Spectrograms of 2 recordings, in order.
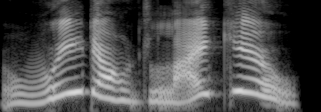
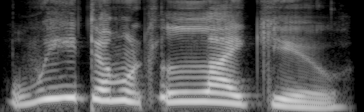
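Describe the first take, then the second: First: High, slow parrot echo; parrot copying. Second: Put-on high, slow little-girl voice; girl's voice. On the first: Acted. Parrot copying Ella to tease her, high parrot voice. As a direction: parrot mimicking the girl word for word. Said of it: "Parrot repeats". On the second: Ella telling Parrot off, high slow girl voice. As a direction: say it slowly like a cross little girl. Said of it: "Ella says".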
